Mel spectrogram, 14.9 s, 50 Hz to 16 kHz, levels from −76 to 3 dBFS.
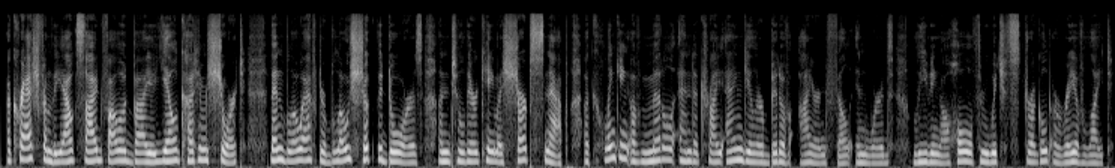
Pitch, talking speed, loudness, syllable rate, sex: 200 Hz, 190 wpm, -19 LUFS, 4.6 syllables/s, female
